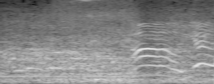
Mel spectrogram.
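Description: Arcade din: a steady mix of machine noise and crowd chatter, with one short high-pitched call, rising then falling, about one and a half seconds in.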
